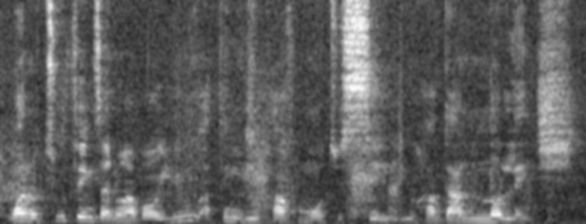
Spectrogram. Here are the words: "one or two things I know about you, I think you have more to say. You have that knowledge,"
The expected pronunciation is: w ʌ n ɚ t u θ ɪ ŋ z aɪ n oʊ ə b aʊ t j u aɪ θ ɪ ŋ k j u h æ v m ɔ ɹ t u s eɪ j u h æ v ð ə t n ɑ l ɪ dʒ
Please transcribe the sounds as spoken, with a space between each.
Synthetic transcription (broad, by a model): w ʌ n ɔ t u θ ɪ ŋ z aɪ n oʊ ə b aʊ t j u aɪ θ ɪ ŋ k j u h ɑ v m ɔ t u s eɪ j u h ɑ v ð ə t n ɑ l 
